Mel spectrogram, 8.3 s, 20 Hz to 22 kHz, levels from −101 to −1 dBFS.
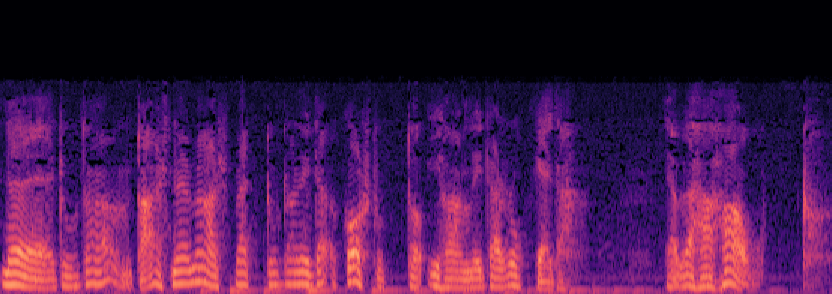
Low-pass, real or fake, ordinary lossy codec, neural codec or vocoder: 7.2 kHz; real; AAC, 24 kbps; none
